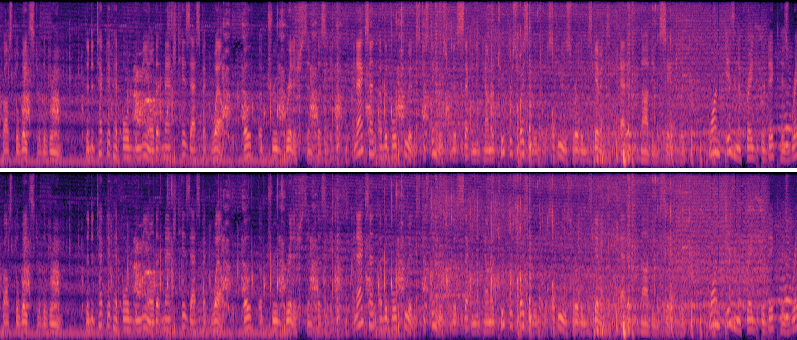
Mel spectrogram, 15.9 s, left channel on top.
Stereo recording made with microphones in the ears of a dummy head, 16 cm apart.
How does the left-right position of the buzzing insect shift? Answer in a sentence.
You can hear the buzzing insect go from the left side to the right.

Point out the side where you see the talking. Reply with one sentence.
In this clip you hear the talking on the left.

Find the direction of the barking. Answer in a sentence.
In this clip you hear the barking on the left.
